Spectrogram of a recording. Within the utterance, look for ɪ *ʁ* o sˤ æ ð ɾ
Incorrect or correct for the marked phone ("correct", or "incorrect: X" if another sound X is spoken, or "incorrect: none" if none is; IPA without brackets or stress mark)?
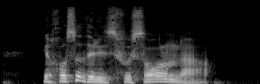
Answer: incorrect: χ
